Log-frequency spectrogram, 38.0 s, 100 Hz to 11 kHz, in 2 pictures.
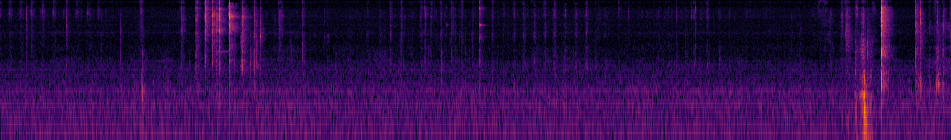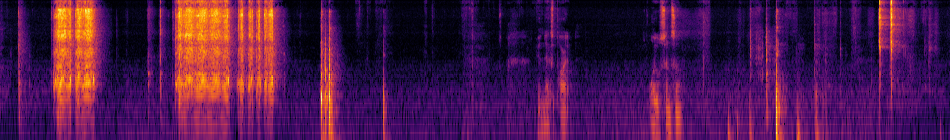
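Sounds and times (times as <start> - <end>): handheld power tool running: 20.1 - 21.1, 22.5 - 24.7.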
